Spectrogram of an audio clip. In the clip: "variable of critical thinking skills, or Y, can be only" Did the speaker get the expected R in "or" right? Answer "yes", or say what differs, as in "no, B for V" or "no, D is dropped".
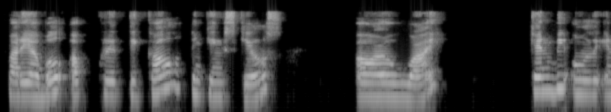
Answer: yes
